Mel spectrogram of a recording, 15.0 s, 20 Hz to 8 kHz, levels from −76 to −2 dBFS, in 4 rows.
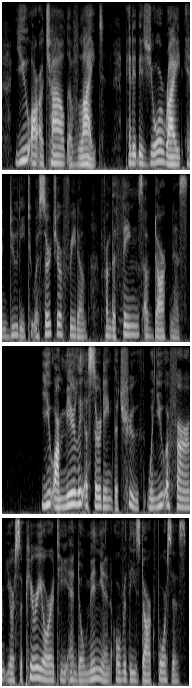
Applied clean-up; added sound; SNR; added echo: none; none; none; none.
